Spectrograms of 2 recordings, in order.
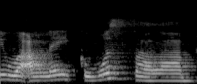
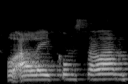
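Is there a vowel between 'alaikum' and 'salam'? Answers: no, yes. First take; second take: yes; no. First: It adds an 'us' sound before 'salam'. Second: It runs 'alaikum' straight into 'salam'. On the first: The speaker calls it right. "yang benar itu ... waalaikumussalam" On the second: The speaker calls it wrong. "bukan waalaikumsalam"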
